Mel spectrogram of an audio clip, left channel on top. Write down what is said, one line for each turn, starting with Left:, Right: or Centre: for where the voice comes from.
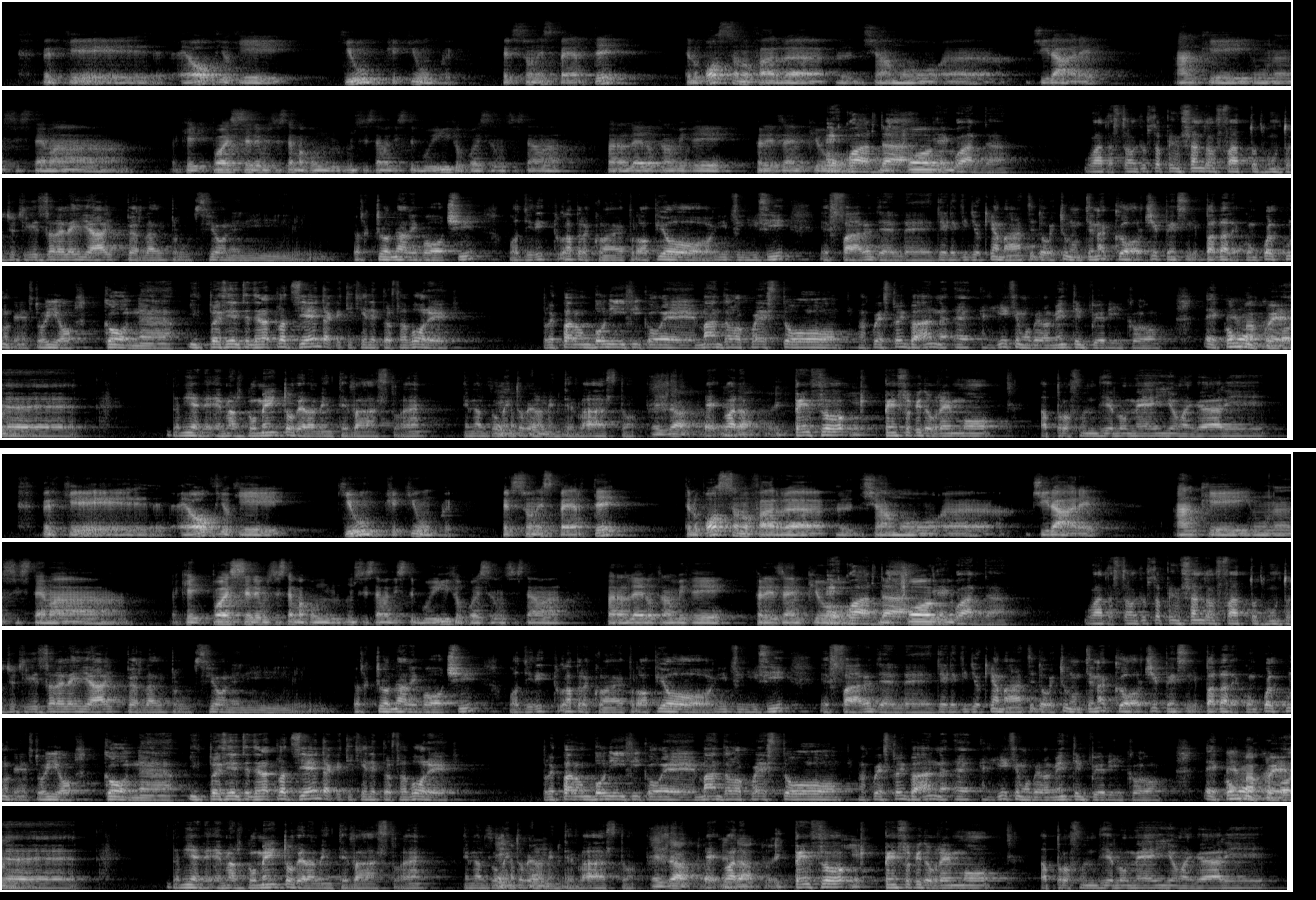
Right: perché eh, è ovvio che chiunque, chiunque, persone esperte, te lo possano far, eh, diciamo, eh, girare anche in un sistema che può essere un sistema, con, un sistema distribuito, può essere un sistema parallelo tramite, per esempio,
Centre: Eh, guarda,
Right: un forum.
Centre: eh, guarda, guarda, stavo giusto pensando al fatto appunto di utilizzare l'AI per la riproduzione di, per clonare voci o addirittura per clonare proprio i visi e fare delle, delle videochiamate dove tu non te ne accorgi, pensi di parlare con qualcuno, che ne so io, con eh, il presidente della tua azienda che ti chiede per favore prepara un bonifico e mandalo a questo, a questo Ivan, eh, lì siamo veramente in pericolo. E comunque,
Right: Eh, ma a proposito,
Centre: eh, Daniele, è un argomento veramente vasto, eh? È un argomento
Right: sì, appunto,
Centre: veramente vasto.
Right: esatto,
Centre: Eh, guarda,
Right: esatto. E,
Centre: penso,
Right: e-
Centre: penso che dovremmo approfondirlo meglio, magari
